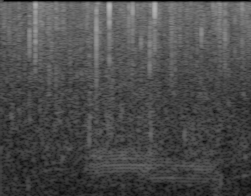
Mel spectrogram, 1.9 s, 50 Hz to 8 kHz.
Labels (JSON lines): {"label": "biophony, croak", "recorder": "SoundTrap 500"}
